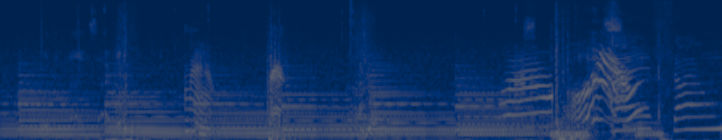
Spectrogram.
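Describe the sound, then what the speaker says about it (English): A cartoonish cat character in the Mewgenics video game meows repeatedly, loud and close, a string of drawn-out wavering meows ending in a rising warbly call. "I love how this cat's voice. Listen to it meow."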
